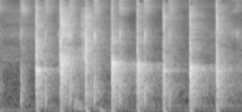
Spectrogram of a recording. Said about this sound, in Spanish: Un aplauso.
